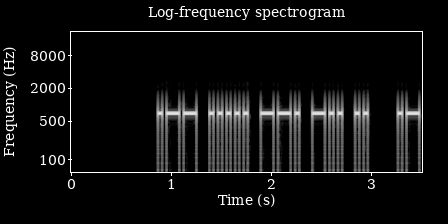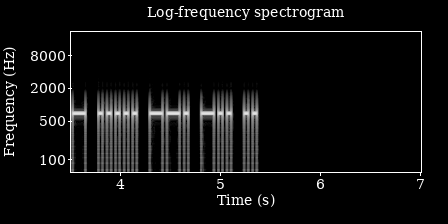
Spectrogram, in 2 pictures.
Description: Morse code, heard as a keyed tone, about 28 wpm, 700 Hz. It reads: W5GDI W5GDI
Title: USA Call Signs Repeated 2x 28wpm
